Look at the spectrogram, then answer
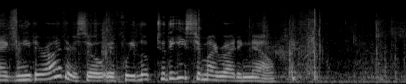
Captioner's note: speaking French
